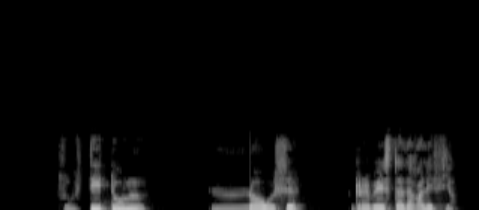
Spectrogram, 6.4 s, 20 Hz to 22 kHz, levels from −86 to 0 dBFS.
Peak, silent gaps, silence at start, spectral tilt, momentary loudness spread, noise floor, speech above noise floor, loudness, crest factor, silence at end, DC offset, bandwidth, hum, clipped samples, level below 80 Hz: -14 dBFS; none; 0.85 s; -4.5 dB/octave; 20 LU; -89 dBFS; 60 dB; -28 LUFS; 16 dB; 0.35 s; under 0.1%; 8 kHz; none; under 0.1%; -74 dBFS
